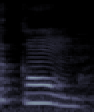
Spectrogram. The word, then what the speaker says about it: comb: जैसे COMB क्या होगा? कॉम, ना कि कॉम पढ़ते हैं, कॉम। बी यहाँ पर क्या है? साइलेंट है।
